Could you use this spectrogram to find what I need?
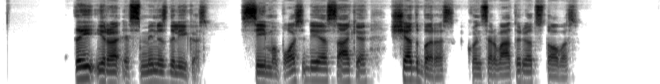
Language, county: Lithuanian, Vilnius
